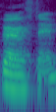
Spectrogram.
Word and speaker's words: Berenstain: you go okay birthday next page anyway it's pronounced Berenstain Berry next page anyway um um Lou Jane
